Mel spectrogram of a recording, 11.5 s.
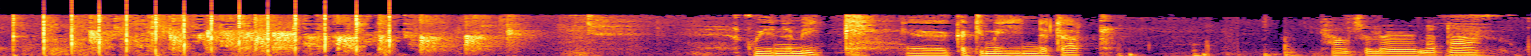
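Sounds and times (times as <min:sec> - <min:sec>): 
audience applause: 0:00.3 - 0:04.0
speech: 0:05.6 - 0:06.2, 0:06.8 - 0:08.2, 0:10.0 - 0:11.4.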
